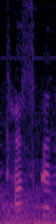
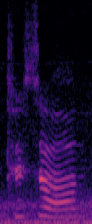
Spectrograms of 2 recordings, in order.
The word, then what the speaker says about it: Tucson: I'm heading to Tobacco, which will That's pronounce them warm. properly, you know. Have you been to Tuscan lately? No, Oh, sorry, Tucson.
